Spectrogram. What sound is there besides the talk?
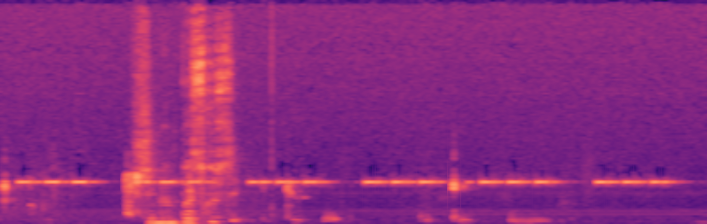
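alarm clock ringing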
